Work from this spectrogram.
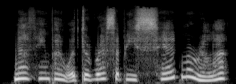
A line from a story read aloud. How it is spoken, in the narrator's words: cried Anne, with a look of anguish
